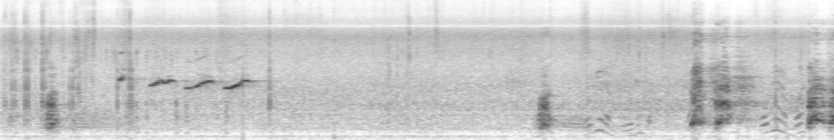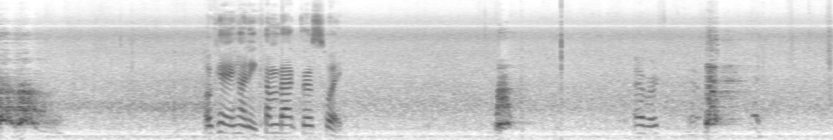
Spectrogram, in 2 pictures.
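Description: Puppies yip and bark close by.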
